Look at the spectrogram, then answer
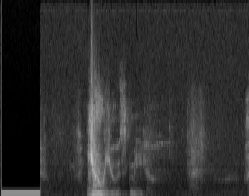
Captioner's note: breathes sharply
